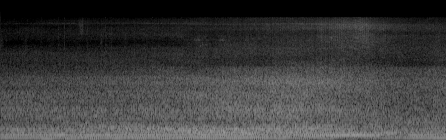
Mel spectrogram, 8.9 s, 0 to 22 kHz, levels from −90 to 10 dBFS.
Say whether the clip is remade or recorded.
recorded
